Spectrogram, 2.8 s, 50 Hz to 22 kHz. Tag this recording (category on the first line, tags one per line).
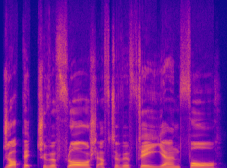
Speech > Solo speech
chant
dry
FR-AV2
hype
Male
Man
Mid-20s
Neumann
oneshot
raw
setence
singletake
Single-take
Tascam
U67
un-edited
Vocal
voice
